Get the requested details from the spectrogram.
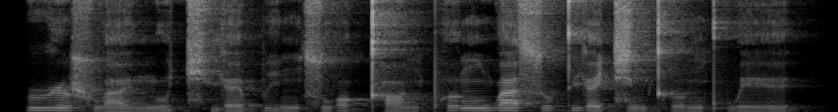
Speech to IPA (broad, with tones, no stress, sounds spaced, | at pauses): ɻ ɻ̩˥˩ ʂ w a˨˩ ɪ̯ n̪ u˥˩ t͡ɕʰ j ɛ˧˥ p i˨˩ ŋ s w ɔ˧˥ kʰ ɑ˨˩ ŋ pʰ ɤ˥ ŋ m w ä˥˩ s u˥ t̪ j ɛ˥ t͡ɕ i˨ n kʰ ɤ˧˥ ŋ pʰ w e˧˥ ɪ̯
